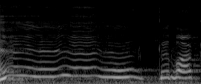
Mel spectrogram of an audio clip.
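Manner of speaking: high, soft, tossed-off mocking tone. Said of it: "Is God just taunting us, going".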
